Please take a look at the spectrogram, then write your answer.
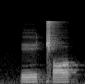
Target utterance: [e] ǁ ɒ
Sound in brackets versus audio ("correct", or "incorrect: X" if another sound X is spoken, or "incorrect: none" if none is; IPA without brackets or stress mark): correct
